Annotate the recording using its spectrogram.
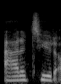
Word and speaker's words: Adaatude: So my name is Adaletta, and I'm known as Attitude Online, but it's spelled A-D-A-A-T-U-D-E because A-D-A-T-U-D-E was taken by someone back in the day.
